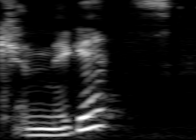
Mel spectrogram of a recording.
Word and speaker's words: knight: hell is up with the k being silent as we pronounce it now it wasn't silent back then kenneth turns into kinnigan's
